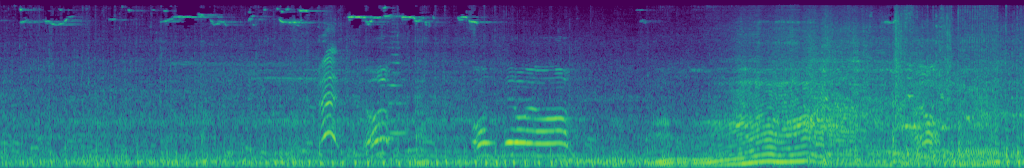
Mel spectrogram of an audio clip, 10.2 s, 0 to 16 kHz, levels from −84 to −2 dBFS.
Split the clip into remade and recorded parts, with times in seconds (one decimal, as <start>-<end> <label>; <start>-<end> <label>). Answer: 0.0-10.2 recorded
